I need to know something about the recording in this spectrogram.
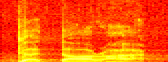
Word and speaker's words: Gadara: word or phrase Gara with the accent on the second syllable gadara and then he disappeared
